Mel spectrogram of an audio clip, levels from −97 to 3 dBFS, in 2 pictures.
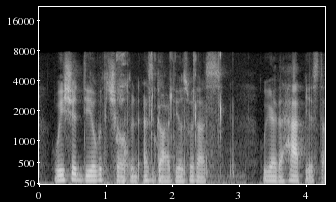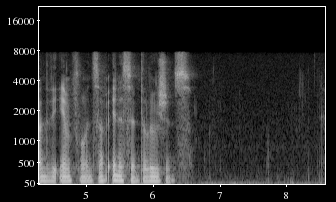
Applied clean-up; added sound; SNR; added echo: none; Chewing, mastication; 9 dB; none.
